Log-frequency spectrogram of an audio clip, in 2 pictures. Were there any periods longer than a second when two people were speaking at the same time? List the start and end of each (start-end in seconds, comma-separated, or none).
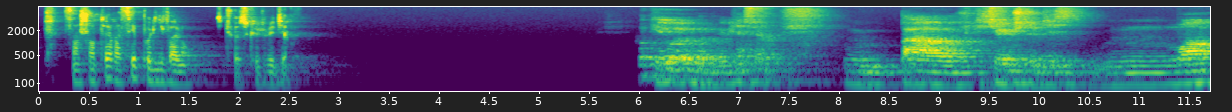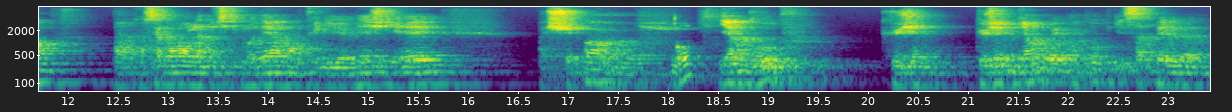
none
